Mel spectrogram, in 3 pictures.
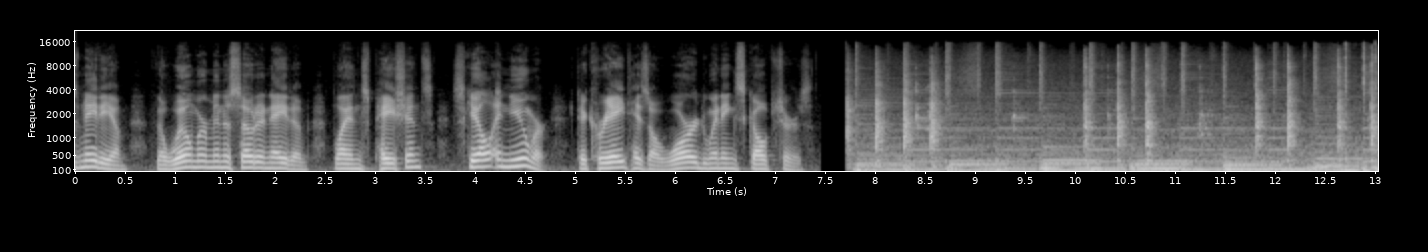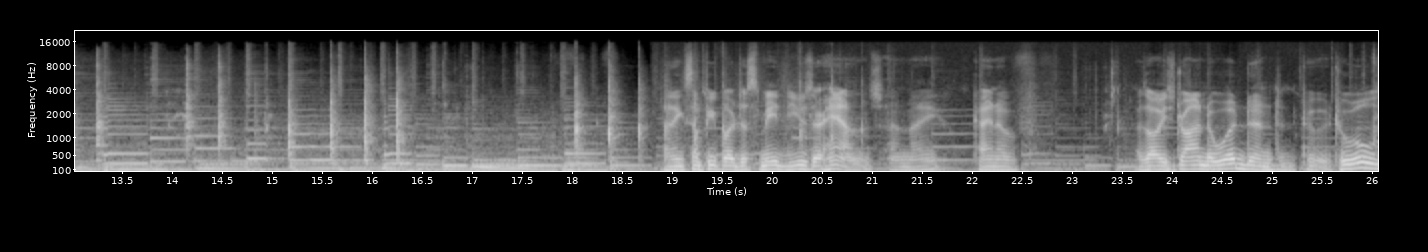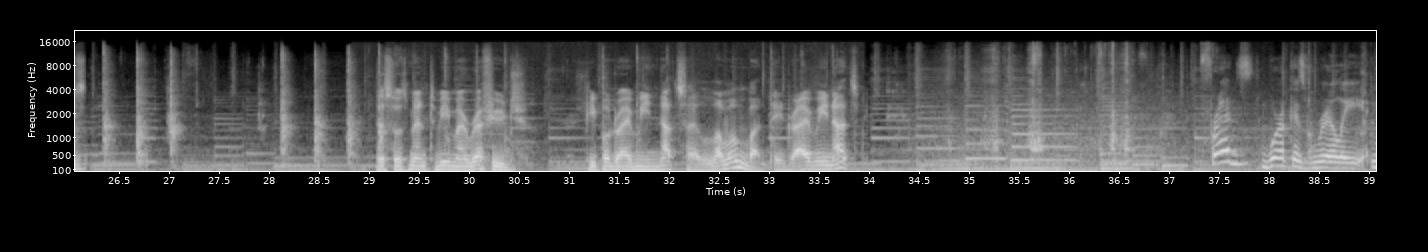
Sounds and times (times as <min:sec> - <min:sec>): Speech: 0:00.0 - 0:07.4, 0:18.9 - 0:22.5, 0:23.6 - 0:26.2, 0:29.1 - 0:30.6, 0:31.2 - 0:33.9, 0:37.4 - 0:39.0
Music: 0:07.7 - 0:39.0.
